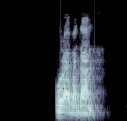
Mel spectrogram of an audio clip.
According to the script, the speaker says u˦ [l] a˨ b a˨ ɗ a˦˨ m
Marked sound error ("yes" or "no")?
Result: yes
